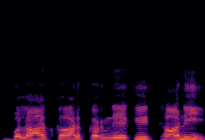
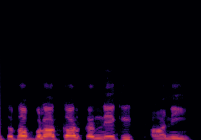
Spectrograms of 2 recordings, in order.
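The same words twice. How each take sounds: First: Slow, deliberate repeat landing on ठानी; measured emphasis, ठानी drawn out as the key word; stress on ठानी. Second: Said in the usual way. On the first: Real, not acted. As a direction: spell it out slowly, weighting ठानी. Repeats line to prove only intended.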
